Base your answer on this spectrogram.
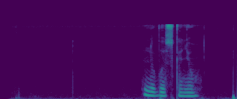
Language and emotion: Russian, neutral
